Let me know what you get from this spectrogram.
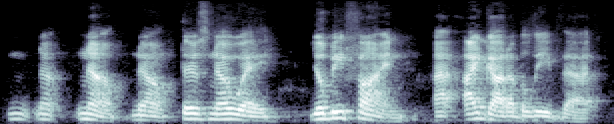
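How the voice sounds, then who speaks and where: An actor playing an awkward, polite young hospital worker who hesitates and stammers in a naturalistic play reading. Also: male voice, medium pitch, lively intonation, moderate pace, fairly bright tone, muffled recording, close to an everyday voice. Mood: uneasy, evasive. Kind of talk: naturalistic stage dialogue reading.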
